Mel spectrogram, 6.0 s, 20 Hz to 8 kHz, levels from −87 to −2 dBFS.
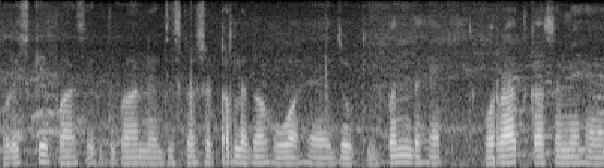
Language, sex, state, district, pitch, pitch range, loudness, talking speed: Hindi, male, Rajasthan, Bikaner, 115 Hz, 110-120 Hz, -23 LUFS, 200 wpm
